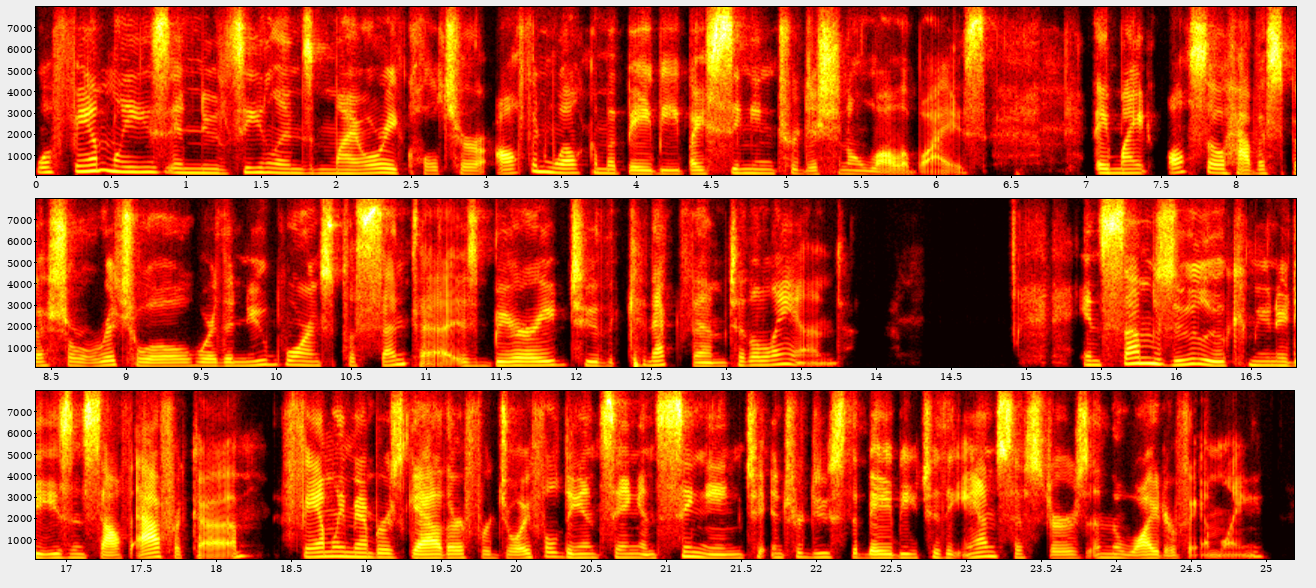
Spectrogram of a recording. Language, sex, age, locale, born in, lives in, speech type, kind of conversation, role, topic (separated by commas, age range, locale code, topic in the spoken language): English, female, 60-64, en-US, United States, United States, read, expert-assistant, expert, What are the different traditions around the world for welcoming a newborn baby?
